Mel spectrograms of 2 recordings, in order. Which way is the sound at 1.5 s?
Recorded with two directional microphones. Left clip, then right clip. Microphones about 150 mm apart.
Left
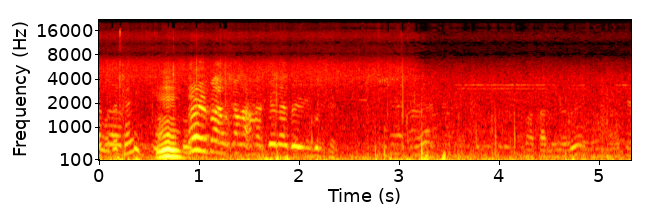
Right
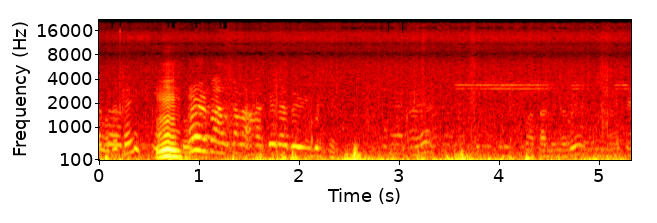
25° right (ahead or behind).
